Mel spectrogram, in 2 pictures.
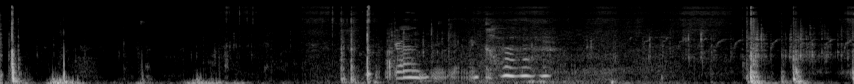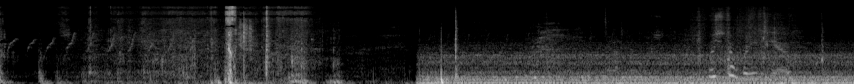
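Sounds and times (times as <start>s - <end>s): car engine hum: 12.7s - 17.0s.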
